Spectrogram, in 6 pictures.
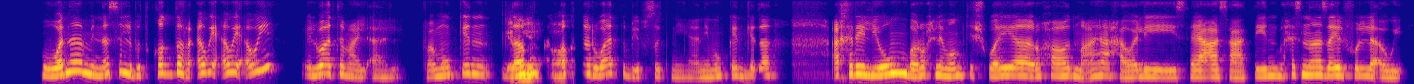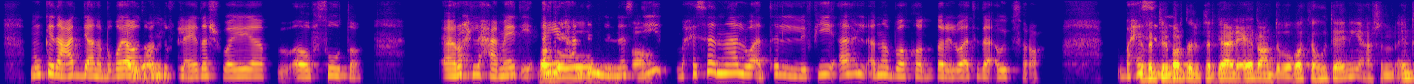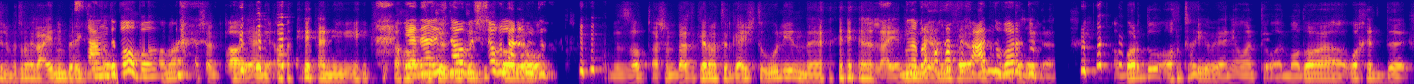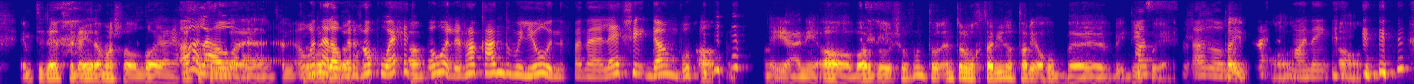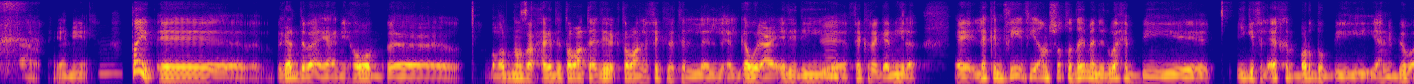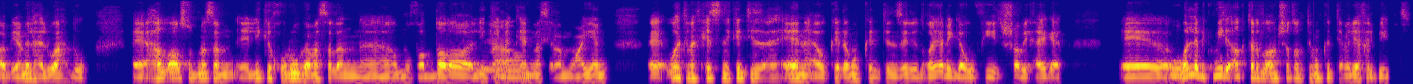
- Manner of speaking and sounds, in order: giggle; laughing while speaking: "يعني أنا ما ليش دعوة بالشغل عَنده؟"; laughing while speaking: "آه، يعني أهو، أنتِ أنتِ اللي أنتِ بتختاري أهو"; laugh; laughing while speaking: "ما أنا بارُوح أخفِّف عنه برضه"; giggle; laugh; laughing while speaking: "آه. طيب"; other background noise; tapping; laugh; laugh; tsk; tsk; unintelligible speech
- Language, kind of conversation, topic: Arabic, podcast, إيه عاداتك اليومية عشان تفصل وتفوق بعد يوم مرهق؟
